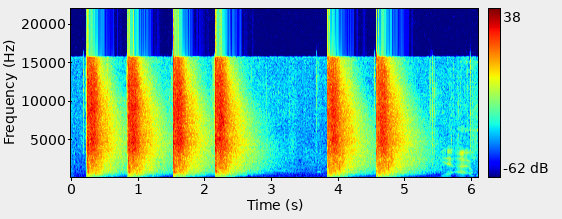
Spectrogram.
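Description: Six handgun shots: four in quick succession about two-thirds of a second apart, a pause of more than a second, then two more. Each shot trails off in a long echo.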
